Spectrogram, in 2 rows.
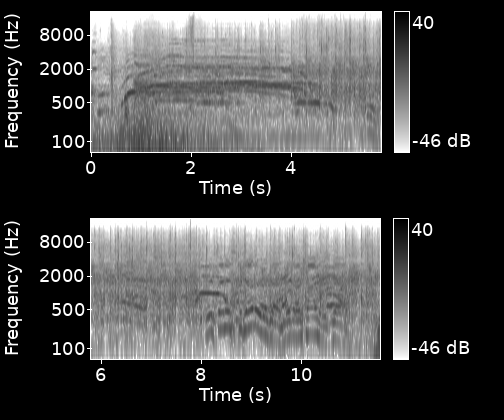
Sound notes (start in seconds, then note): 3.6 crowd cheering and applause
